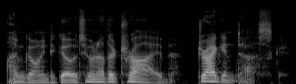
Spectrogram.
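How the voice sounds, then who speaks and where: A man plays a male lizard warrior in a fantasy audiobook. He sounds calm, sincere and steady, with a fairly low voice recorded dry and close. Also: normal speed, gravelly, no echo, heavily acted. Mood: matter-of-fact. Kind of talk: audiobook character acting.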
